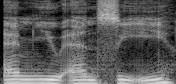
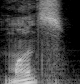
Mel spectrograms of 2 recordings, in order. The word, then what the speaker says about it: months: Most people pronounce that munce, months, but it's not. It's months. Anyway, 8 or 10 weeks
